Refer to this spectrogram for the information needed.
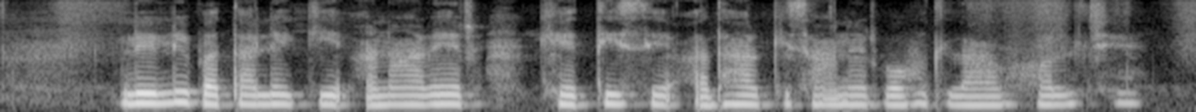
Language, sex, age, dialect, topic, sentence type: Magahi, female, 46-50, Northeastern/Surjapuri, agriculture, statement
